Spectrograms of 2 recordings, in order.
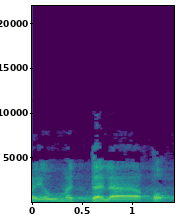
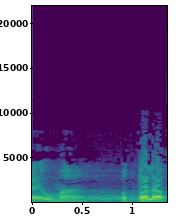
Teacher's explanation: لو فخمنا التاء شو بتصير؟ بتصير طاء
